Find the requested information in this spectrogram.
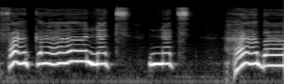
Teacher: Dua harakat nat. Okey, huruf ta itu mati sahabat. Jadi kita kena bunyikan hamasnya.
